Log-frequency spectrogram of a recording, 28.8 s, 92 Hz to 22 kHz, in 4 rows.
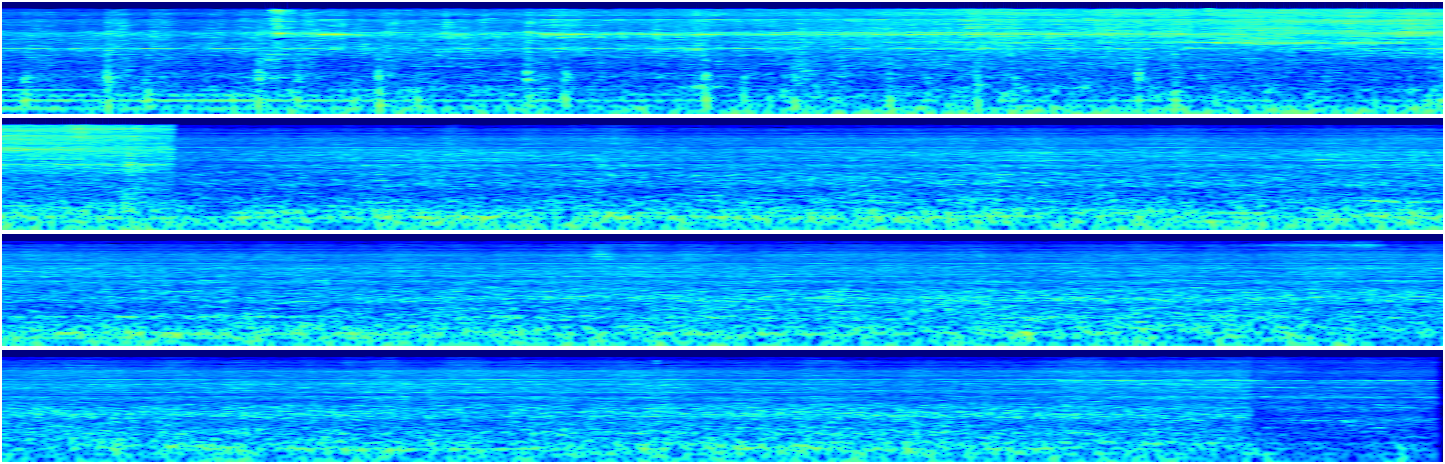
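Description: Trains moving on the rails: wheels squealing and clattering over rail joints. For the first eight seconds this is the Polson Logging Co. #2 steam train rolling slowly past with its cars. After a sudden change, a heavy deep rumble takes over, in a shot that shows BNSF diesel locomotives.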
